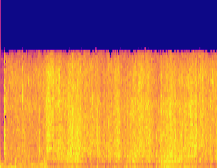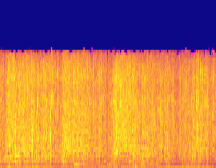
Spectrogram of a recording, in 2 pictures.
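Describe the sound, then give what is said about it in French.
Onion sizzling as it cooks in a pot, a steady, moderately faint crackling hiss that continues without a break and without any talk. “je mets l'oignon dans la marmite. Bon, pour que tu confirmes que c'est déjà bien cuit là, il faut que ça ait la couleur rouge.”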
